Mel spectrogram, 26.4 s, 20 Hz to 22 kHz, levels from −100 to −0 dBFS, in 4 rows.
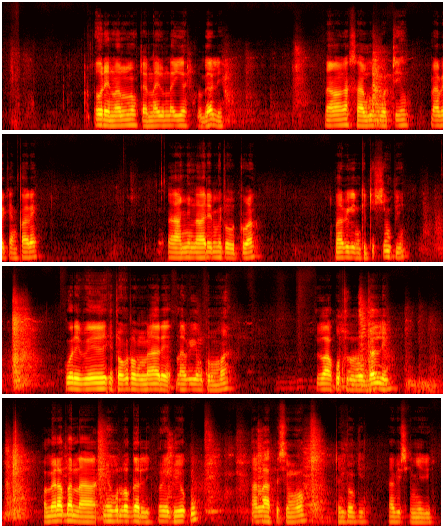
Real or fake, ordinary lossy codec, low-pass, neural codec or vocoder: fake; none; none; codec, 44.1 kHz, 3.4 kbps, Pupu-Codec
